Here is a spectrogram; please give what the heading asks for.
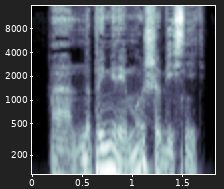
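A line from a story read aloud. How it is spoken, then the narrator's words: Plain. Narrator (Russian): спросил я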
